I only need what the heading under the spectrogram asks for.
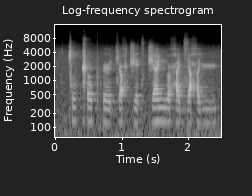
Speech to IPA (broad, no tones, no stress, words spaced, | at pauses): ǀuǁopʰø cøħt͡ʃet͡s t͡ʃæ ɲuħed͡zeħjy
